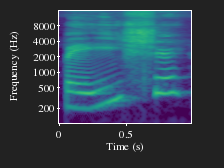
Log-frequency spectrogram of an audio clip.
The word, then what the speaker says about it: peixe: No dia a dia, você fala peixe ou peixe? Bom, normalmente nós falamos a segunda opção, né? Peixe. Muito difícil nós pronunciarmos o i.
